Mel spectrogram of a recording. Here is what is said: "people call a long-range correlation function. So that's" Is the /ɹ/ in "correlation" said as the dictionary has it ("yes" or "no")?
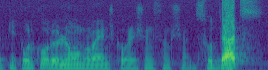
no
